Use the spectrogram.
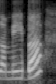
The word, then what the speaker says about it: amoeba: O is silent, you have to pronounce it as amoeba. So the single-celled organism which you can see in the pond or lake, amoeba, paramecium, euglena, these are the examples of the unicellular organism.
